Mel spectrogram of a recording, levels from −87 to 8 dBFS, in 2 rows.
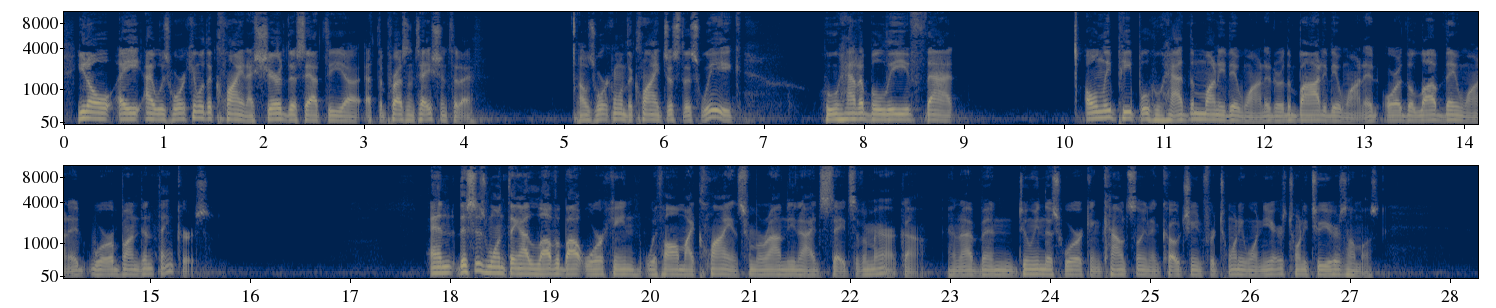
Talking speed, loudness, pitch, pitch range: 190 wpm, -32 LUFS, 110 Hz, 95-125 Hz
